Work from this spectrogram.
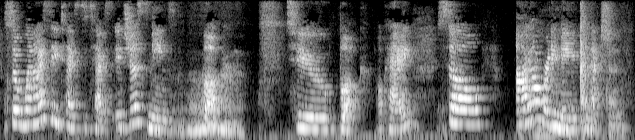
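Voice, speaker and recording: Lady teacher doing a kids read-aloud lesson, simple encouraging explaining, bit far from mic in an echoey room. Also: fairly high pitch. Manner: simple, encouraging explanations with frequent check-in questions. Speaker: elementary teacher. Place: indoor room with pet dogs nearby. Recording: roomy echo, distant mic, background noise.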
